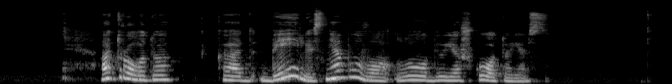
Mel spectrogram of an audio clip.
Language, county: Lithuanian, Kaunas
